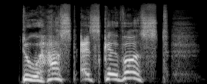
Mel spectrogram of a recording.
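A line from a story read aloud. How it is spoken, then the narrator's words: Shrieking. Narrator (German): kreischte das Affenhirn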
